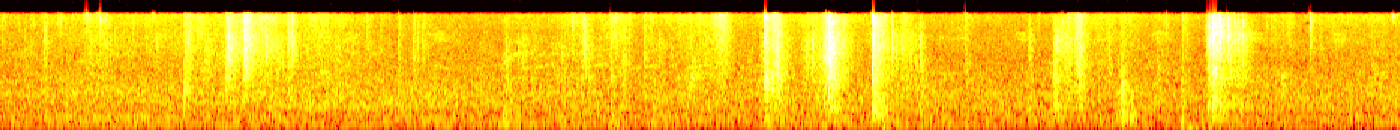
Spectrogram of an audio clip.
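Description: Metal parts click and knock against a door frame.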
